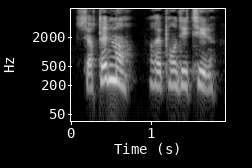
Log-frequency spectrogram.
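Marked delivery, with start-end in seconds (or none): 0.1-0.8 louder, ill-humoured reply; grumpy. A narrator's reading. Épiméthée answering Pandore from the corner, grumpy. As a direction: answer with a touch of sulk, forcefully. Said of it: "sans être encore de bonne humeur".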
